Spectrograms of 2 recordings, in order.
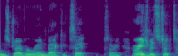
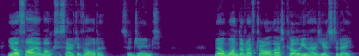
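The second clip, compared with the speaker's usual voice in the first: high, loud engine character; teasing James the engine; 10 semitones higher, 4 dB louder than usual. Acted. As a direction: pitch it well up and needle Gordon.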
